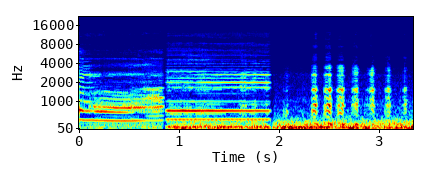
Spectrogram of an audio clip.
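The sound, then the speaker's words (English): A car drives onto a highway, its loud engine droning with a steady tonal whine that gives way to a quick, rhythmic pulsing rumble. No one speaks. “As we are driving, I'm getting onto the highway.”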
